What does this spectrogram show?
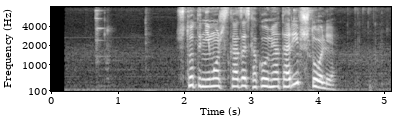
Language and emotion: Russian, angry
